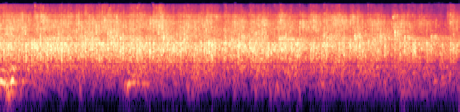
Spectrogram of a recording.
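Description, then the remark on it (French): An audience claps steadily throughout, a dense, sustained wash of applause from many hands that stays loud and even before easing slightly at the end, applauding at an evening event to thank the people who work behind the scenes. “Donc vraiment je tiens à ce qu'on les remercie, qu'on les applaudisse particulièrement.”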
